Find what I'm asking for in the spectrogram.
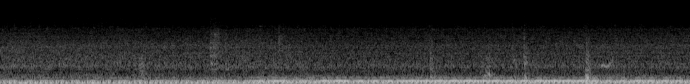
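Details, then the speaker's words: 2011 GMC Sierra 1500 V8 just started after battery hookup, slight squeaky belt noted: even, low, steady rumble, nice and quiet, no knocks, ticks or misses; normal idle. "what do you think looks nice sounds all right huh nice and quiet let this thing run for a minute"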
